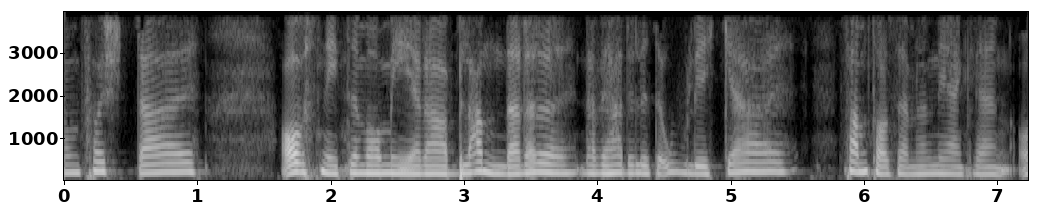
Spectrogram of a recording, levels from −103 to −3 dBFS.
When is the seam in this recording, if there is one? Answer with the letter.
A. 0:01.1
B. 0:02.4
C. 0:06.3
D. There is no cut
D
